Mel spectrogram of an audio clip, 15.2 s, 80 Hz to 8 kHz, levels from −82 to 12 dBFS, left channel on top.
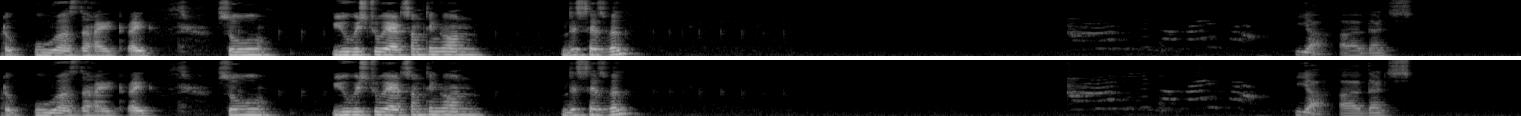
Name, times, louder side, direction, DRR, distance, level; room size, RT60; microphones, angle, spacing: voice 1, 0.0-1.5 1.8-1.9 2.2-2.7 3.3-4.8 5.6-6.3, left 1 dB, 20° left, 0.4 m, -23 dB
voice 2, 13.0-14.1, right 3 dB, 60° right, 0.4 m, -35 dB
2.6 x 2.1 x 2.6 m
head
